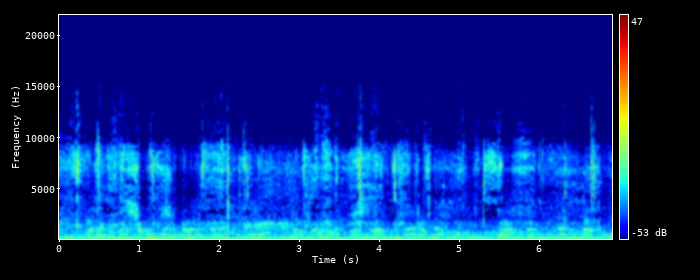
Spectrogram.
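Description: Mukbang eating sounds: close-up chewing and lip-smacking of people eating rice and curry with their hands, a string of short irregular smacks and clicks.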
